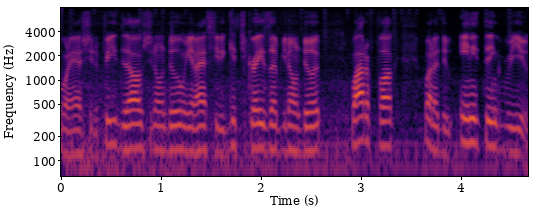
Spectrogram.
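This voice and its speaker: A man at a medium pitch and a very fast pace, with ordinary pitch variation and noticeable background noise. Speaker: motorcycle vlogger. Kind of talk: casual vlog monologue. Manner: animated.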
